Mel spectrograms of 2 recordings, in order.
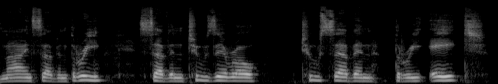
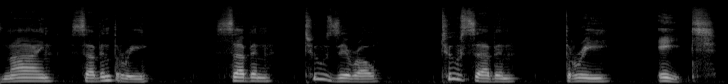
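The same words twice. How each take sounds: First: The number is said at normal speed. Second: The number is said slowly.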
